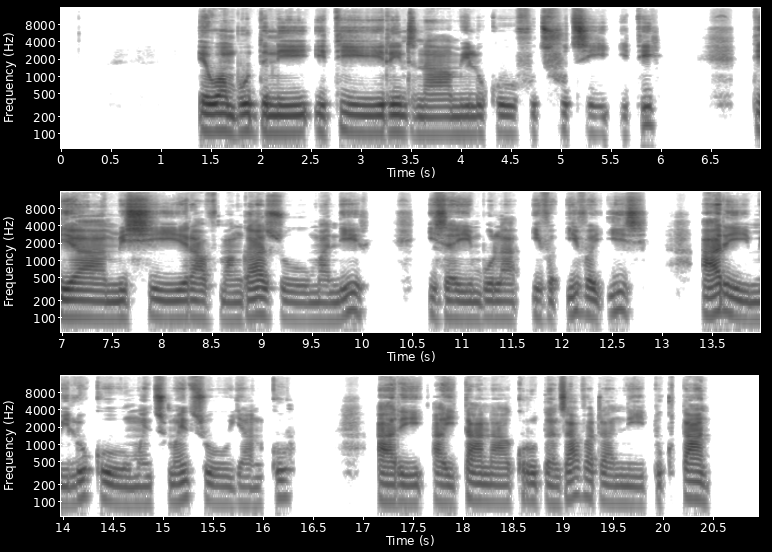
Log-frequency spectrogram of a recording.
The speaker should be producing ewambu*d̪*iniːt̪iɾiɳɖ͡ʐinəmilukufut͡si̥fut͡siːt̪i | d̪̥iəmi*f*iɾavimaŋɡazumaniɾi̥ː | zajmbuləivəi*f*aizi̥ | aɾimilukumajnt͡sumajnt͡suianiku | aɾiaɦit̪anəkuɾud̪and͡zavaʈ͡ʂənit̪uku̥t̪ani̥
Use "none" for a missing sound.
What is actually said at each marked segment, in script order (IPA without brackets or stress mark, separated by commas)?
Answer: d̪, s, v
